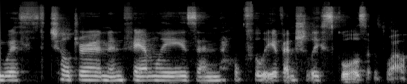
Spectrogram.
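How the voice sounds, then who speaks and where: A woman with a Canadian accent and a medium pitch. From Canada, near Toronto. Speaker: mindfulness practitioner and educator. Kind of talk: live online interview.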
